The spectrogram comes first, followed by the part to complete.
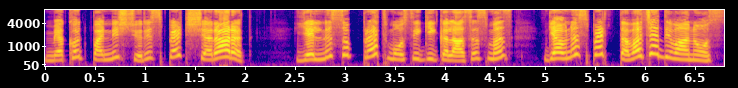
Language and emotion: Kashmiri, angry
